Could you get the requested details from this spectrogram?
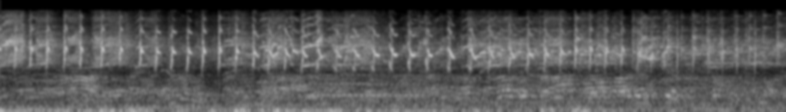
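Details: A lovebird competing at a singing contest in Bandung delivers long, rapid bursts of shrill ticking chirps, a dense rattling trill that barely pauses, while people talk in the background.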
